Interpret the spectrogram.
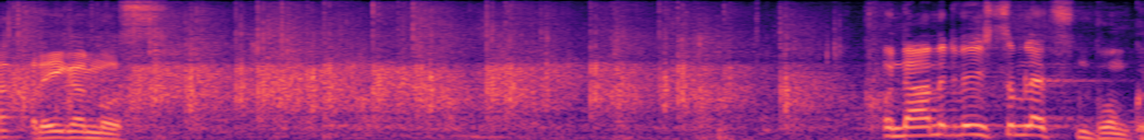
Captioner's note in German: Beifall bei der SPD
